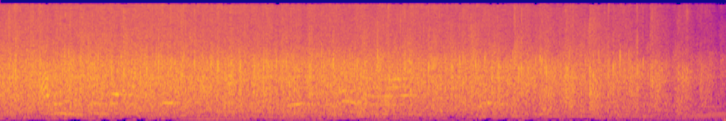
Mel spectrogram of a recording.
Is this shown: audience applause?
yes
